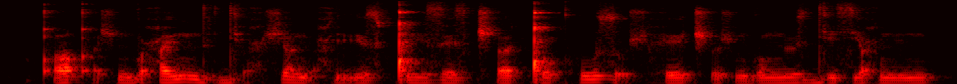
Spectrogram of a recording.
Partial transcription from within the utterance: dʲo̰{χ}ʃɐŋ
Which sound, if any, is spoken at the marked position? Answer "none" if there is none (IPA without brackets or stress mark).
ħ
